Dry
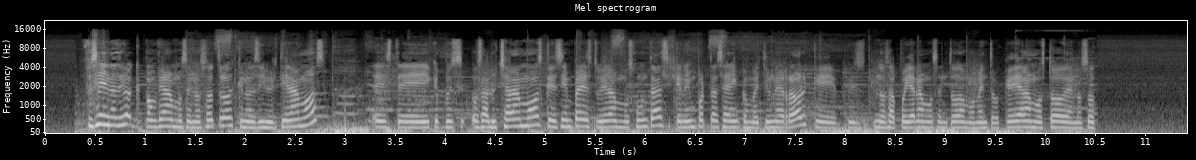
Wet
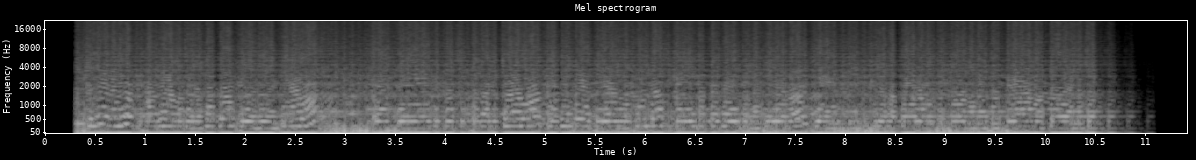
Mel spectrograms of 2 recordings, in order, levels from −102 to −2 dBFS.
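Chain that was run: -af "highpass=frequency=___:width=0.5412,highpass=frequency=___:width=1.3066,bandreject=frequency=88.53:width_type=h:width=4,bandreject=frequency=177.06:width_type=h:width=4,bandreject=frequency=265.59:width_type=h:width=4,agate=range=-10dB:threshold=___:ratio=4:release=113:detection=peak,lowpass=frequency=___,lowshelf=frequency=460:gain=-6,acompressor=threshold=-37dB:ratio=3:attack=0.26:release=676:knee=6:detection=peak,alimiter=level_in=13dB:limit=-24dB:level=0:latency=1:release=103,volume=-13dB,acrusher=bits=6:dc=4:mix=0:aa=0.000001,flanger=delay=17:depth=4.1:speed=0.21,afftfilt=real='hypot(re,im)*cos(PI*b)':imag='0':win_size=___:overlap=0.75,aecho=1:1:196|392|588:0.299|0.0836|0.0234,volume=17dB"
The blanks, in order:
51, 51, -47dB, 1300, 2048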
